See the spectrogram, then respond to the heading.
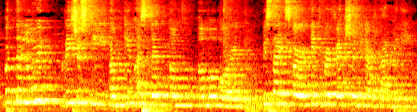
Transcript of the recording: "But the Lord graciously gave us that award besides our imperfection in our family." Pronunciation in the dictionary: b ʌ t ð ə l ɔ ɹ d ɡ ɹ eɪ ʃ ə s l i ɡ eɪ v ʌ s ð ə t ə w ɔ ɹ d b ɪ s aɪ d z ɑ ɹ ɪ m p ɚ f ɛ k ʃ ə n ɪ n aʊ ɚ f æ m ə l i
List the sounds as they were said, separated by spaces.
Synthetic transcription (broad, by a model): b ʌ t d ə l ɔ ɹ d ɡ ɹ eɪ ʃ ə s l i ɡ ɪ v ʌ s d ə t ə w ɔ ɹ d b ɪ s aɪ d s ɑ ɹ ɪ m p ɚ f ɛ k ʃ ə n ɪ n aʊ ɚ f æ m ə l i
